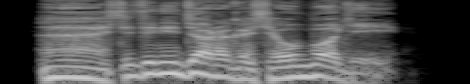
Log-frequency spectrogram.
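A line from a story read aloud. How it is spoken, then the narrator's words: Rough, hoarse growl. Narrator (Russian): Рыкнул на меня тот, что сидел слева, грубым и сиплым голосом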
